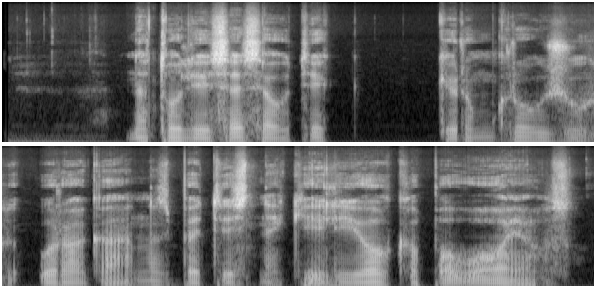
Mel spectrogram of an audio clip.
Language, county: Lithuanian, Marijampolė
